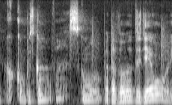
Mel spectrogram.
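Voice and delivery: soft, lightly voiced Mexican accent; attempted Mexican accent. Taxi driver asks passenger where to go, soft attempted Mexican accent. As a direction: try a quiet Mexican cabbie. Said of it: "la voy a intentar hacer el acento".

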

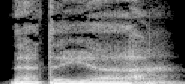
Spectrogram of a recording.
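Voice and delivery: low, deadpan growl of the news; gruff low monotone husband; Witcher voice. Pretend. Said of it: "the voice I had to use".

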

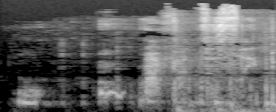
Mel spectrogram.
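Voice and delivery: fast whispered complaint. Real, not acted. Noticing a sleeping foot mid-recording, whispered. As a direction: whisper it quickly.

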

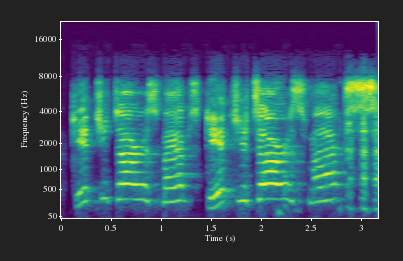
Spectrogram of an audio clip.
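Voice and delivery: put-on high-pitched kid hawking; kid street vendor. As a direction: call out like a little boy selling maps. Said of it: "Get a kid walking along".

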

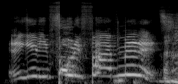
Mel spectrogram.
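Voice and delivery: high, loud game-show shout; laughing mock shout. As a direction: belt it out like a wild announcer.

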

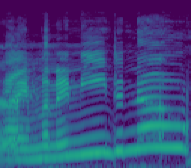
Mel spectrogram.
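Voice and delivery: sweetly furious mom keeping it together; extra high mom voice. Pretend. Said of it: "My extra high mom voice".

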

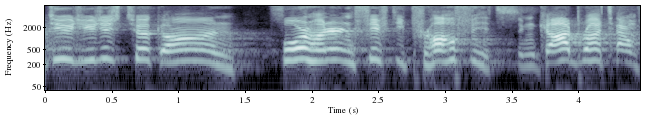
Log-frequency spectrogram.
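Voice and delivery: like shaking a friend who bailed; incredulous disbelief. Retold or imitated.

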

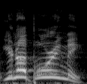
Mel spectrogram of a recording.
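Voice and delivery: high, loud frantic no no no; panicked protest. Retold or imitated. To her friend who thinks she's bored, panicked pleading. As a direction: protest in a panic so she won't leave. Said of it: "I go".

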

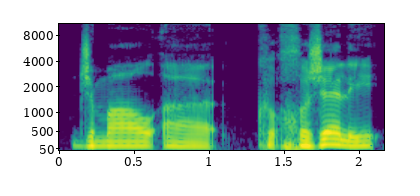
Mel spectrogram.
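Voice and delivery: Arabic "Khashoggi", kh from the throat; Arabic pronunciation. Real, not acted. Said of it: "I speak Arabic, so I can't say it with an English accent".

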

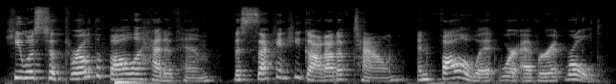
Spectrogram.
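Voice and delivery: ordinary delivery

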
